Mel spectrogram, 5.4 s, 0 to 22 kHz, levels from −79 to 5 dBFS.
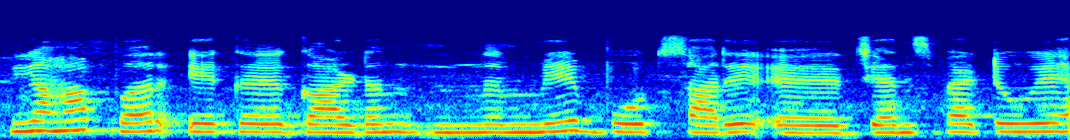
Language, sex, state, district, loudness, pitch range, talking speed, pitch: Hindi, female, Uttar Pradesh, Shamli, -14 LUFS, 220-240 Hz, 135 wpm, 230 Hz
